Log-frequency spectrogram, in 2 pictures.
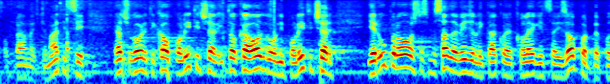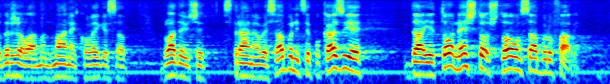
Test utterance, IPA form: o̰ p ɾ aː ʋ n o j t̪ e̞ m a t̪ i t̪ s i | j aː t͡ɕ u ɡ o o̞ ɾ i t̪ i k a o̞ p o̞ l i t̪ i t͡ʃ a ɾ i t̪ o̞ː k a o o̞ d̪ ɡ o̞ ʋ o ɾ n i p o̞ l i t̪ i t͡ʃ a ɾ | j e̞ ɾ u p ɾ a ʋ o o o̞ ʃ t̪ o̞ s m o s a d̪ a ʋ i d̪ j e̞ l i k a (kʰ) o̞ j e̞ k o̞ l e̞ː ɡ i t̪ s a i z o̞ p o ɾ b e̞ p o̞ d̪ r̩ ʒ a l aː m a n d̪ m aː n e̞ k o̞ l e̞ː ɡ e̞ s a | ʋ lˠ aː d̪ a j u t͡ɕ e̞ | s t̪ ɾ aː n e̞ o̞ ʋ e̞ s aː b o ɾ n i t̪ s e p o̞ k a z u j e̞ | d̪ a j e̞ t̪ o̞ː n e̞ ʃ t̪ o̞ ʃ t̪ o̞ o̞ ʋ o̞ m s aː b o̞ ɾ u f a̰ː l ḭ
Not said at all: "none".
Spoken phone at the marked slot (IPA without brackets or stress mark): k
